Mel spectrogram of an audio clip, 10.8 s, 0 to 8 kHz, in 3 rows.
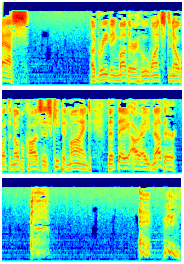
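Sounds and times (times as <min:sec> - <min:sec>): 
speech: 0:00.0 - 0:00.6, 0:01.8 - 0:07.2, 0:07.8 - 0:08.1, 0:10.0 - 0:10.7
bad harsh cough: 0:07.8 - 0:08.2, 0:09.9 - 0:10.7.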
